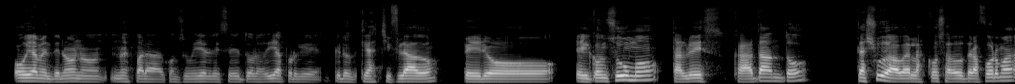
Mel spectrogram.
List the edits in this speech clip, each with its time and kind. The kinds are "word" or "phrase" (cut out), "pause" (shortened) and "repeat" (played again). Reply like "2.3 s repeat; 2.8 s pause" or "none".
3.5 s word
